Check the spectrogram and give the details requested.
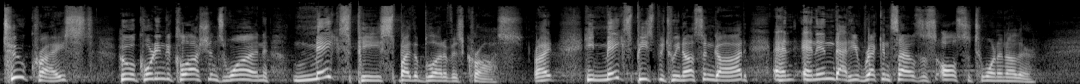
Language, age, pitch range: English, 40-59, 165-215 Hz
